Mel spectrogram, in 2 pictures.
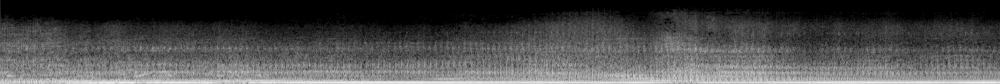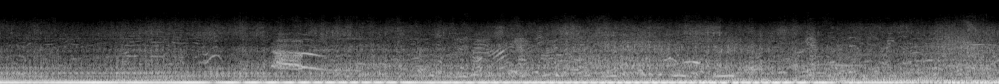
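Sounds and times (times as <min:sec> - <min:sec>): tracked vehicle diesel engine drone: 0:00.0 - 0:19.9.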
